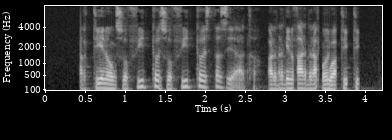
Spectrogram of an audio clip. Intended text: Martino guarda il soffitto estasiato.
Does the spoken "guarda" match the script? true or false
false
